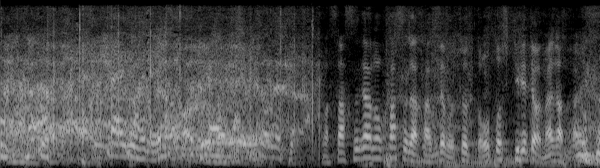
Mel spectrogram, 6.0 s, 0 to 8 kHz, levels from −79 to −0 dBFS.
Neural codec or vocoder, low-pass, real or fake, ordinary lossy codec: codec, 24 kHz, 6 kbps, HILCodec; 7.2 kHz; fake; AAC, 32 kbps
